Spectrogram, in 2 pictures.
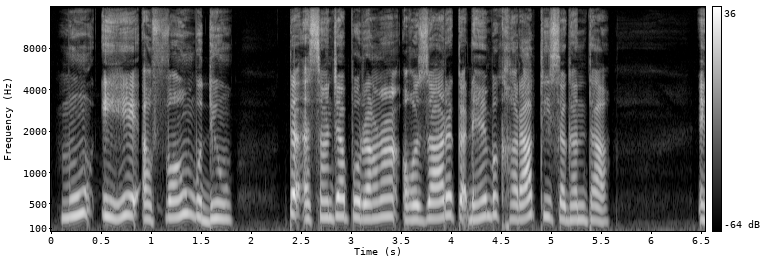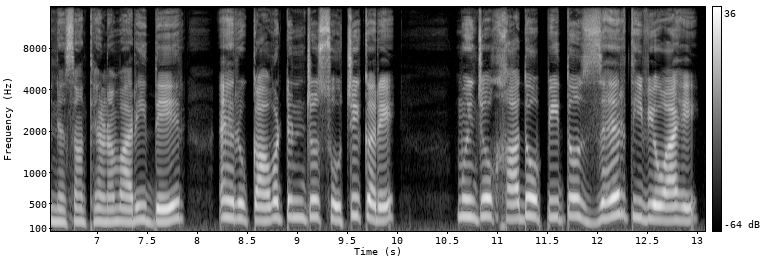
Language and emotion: Sindhi, fearful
